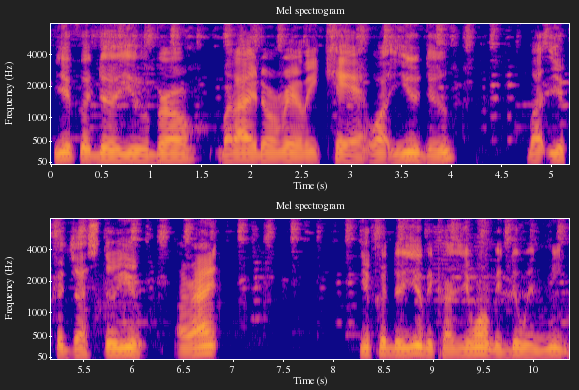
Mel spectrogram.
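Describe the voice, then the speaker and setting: A man mimicking his indifferent wife in a low, flat, dismissive voice. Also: measured pace, soft background music, natural voice.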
